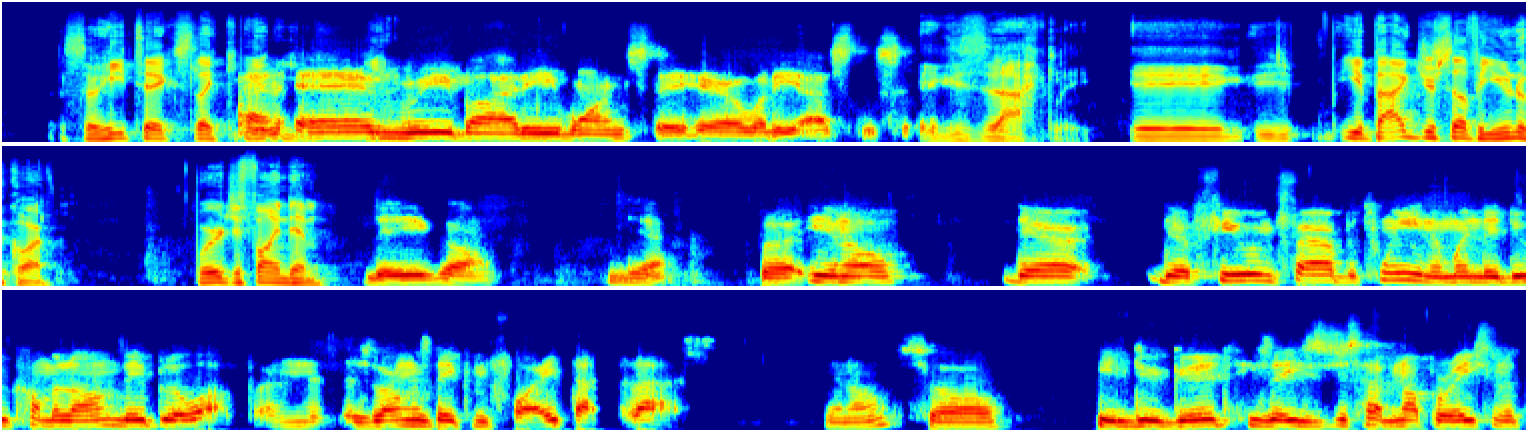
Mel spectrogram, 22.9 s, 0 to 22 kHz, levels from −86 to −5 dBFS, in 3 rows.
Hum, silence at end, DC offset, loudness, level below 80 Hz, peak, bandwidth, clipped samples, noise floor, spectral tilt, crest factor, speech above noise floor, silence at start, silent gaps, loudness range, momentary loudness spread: none; 0 s; under 0.1%; -17 LUFS; -50 dBFS; 0 dBFS; 14 kHz; under 0.1%; -58 dBFS; -6.5 dB/octave; 18 dB; 41 dB; 0.3 s; none; 4 LU; 12 LU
